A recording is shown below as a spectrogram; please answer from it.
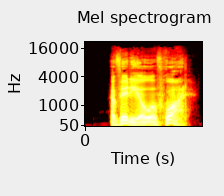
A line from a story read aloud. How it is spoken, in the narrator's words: Finch snapped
